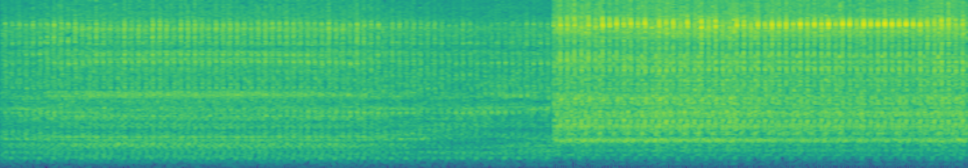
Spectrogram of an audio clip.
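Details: Running engine with a steady, fast knock of about three to four a second from a failing crankshaft harmonic balancer pulley, the second time it is being replaced. Finding: harmonic balancer knock.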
